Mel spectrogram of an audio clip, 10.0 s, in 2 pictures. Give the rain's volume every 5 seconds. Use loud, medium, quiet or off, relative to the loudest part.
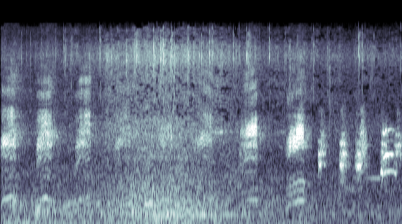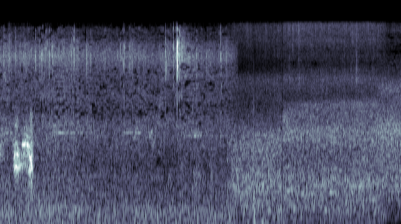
loud, medium.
